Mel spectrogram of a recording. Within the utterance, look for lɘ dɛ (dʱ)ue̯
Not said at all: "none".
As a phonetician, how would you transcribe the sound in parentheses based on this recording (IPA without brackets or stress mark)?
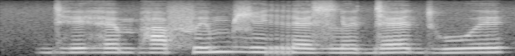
dʱ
